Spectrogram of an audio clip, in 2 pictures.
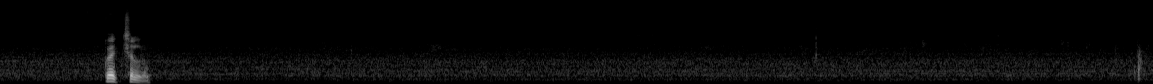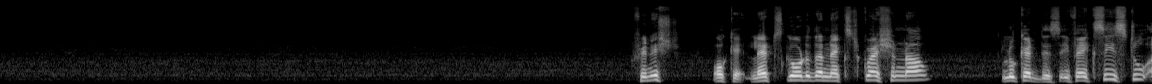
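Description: A man speaks calmly and clearly, as if teaching, close to a microphone.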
